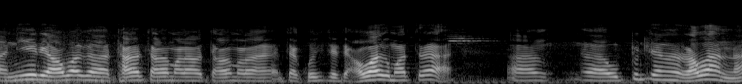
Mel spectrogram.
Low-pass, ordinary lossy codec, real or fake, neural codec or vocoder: 7.2 kHz; none; real; none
